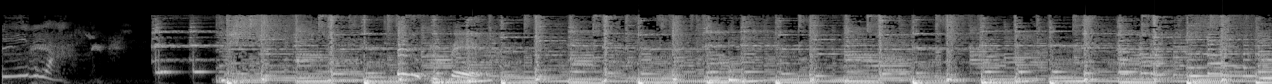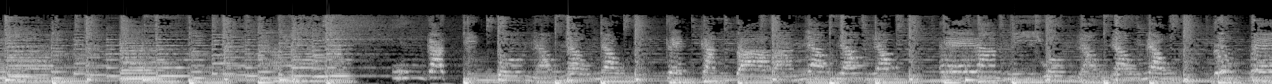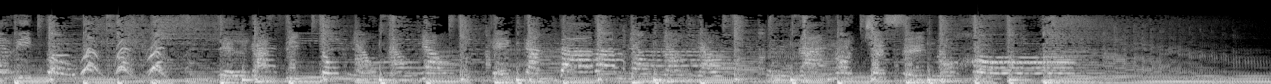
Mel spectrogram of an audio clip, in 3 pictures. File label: pipe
